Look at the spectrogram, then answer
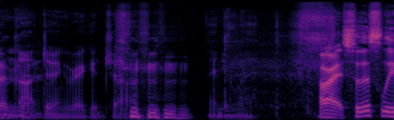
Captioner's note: chuckles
